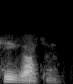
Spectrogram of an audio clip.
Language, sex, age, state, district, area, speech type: Bengali, male, 60+, West Bengal, Hooghly, rural, conversation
